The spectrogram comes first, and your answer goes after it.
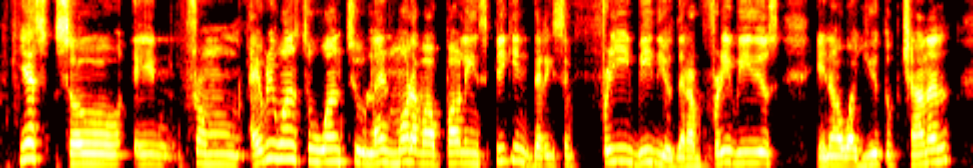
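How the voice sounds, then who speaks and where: A man's high-pitched voice with a dark, mellow tone and a non-native accent, at a fairly slow pace with ordinary pitch variation, over a quiet background. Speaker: public speaking coach. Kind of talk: interview.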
